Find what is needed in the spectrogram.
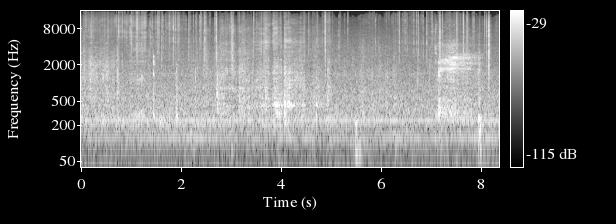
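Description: Near silence with faint, scattered crackling from Kasenit case-hardening powder fusing onto red-hot low-carbon steel, and a slightly louder rustle near the end.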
